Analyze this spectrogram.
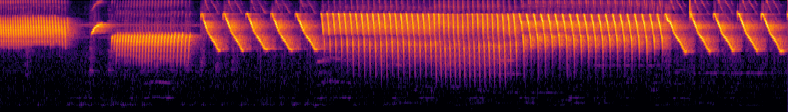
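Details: Canary singing as a training recording for young canaries: steady high whistled tones open, then rapid descending sweeps lead into a long loud buzzy roll and a final series of falling sweeps.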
